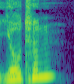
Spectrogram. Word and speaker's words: Jotun: I bought Jotun, which is spelled Jotun. – Yeah. – J-O-T-U-N.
